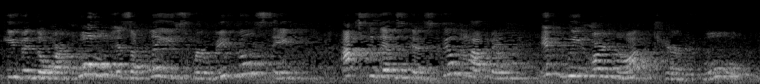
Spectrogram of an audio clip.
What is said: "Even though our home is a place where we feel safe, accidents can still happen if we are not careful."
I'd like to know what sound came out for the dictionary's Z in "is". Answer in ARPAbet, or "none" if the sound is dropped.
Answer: Z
